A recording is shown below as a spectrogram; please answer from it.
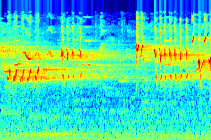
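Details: Oriental magpie-robin song used as a lure to get birds singing and tail-spreading. Quick rising whistled notes, a short lull, then a lively run of bright chirps and trills.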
